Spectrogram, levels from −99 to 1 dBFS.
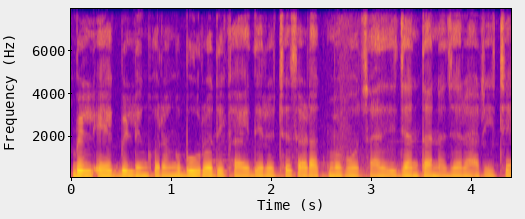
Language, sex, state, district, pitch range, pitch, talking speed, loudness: Rajasthani, female, Rajasthan, Nagaur, 180-190 Hz, 180 Hz, 260 wpm, -18 LUFS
